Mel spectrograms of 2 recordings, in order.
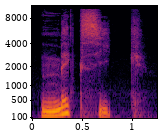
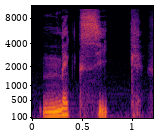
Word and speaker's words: Mexique: Le Mexique. Mexique. It's really the X. Huh? Le Mexique. And then remember this Q-U-E, it's only K. Mexique.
